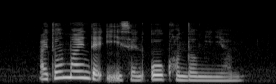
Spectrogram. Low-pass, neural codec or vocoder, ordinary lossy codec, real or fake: none; none; none; real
